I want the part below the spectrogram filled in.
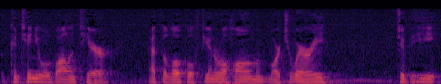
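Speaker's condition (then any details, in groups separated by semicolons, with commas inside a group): No condition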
